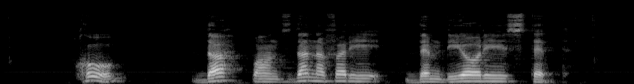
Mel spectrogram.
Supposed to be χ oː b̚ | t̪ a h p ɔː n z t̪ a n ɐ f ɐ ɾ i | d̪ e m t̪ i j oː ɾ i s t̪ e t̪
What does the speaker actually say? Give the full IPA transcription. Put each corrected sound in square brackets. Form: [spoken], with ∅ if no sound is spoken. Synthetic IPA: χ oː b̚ | [d̪] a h p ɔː n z [d̪] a n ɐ f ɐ ɾ i | d̪ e m [d̪] i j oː ɾ i s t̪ e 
